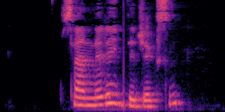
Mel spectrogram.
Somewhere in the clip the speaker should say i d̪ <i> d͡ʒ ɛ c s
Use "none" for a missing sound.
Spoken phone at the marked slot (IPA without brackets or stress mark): e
